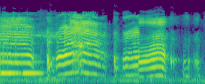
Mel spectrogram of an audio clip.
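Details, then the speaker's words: Newborn baby girl (second baby) crying just after a fast, unmedicated natural delivery: loud, clear, strong cries in several bursts with short breaths between, a vigorous cry. "so i like to come to the side and the baby's out crying already and i'm like wow"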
